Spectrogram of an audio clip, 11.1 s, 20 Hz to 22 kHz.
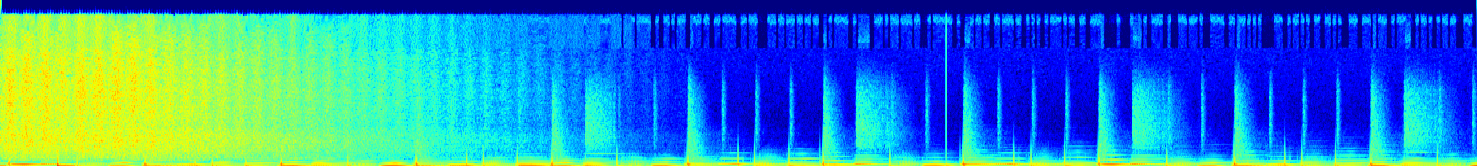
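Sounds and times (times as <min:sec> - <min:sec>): plucked synthesizer notes: 0:00.0 - 0:11.0.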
